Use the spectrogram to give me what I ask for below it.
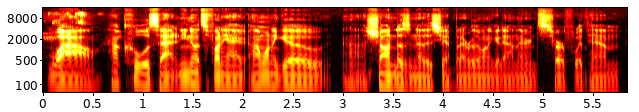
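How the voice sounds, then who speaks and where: Upbeat low-voiced podcast host. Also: male voice, little pitch movement, fast, no room sound. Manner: upbeat, joking, loose with fillers. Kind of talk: casual interview intro.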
